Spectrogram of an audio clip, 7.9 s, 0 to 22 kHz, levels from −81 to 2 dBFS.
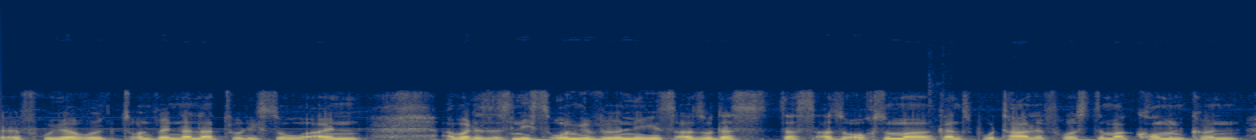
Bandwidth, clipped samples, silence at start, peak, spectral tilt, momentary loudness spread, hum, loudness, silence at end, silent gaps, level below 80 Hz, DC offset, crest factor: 8 kHz; under 0.1%; 0 s; -4 dBFS; -8.5 dB/octave; 7 LU; none; -22 LUFS; 0.1 s; none; -64 dBFS; under 0.1%; 18 dB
